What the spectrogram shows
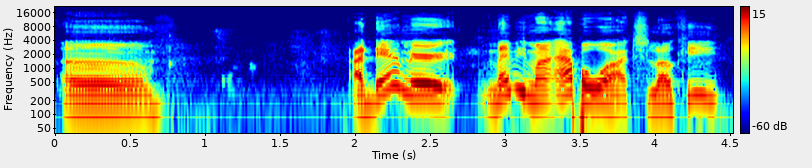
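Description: A man's voice: high voice, sing-song, takes it slowly, fairly bright tone, no room sound, studio quality. A man bantering casually with friends, slangy and freely profane in a boisterous way.

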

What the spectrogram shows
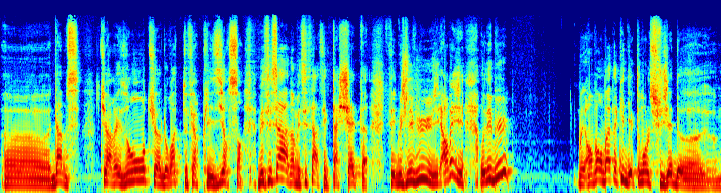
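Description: A man streaming live, chatting casually, laughing often and reading viewer comments aloud. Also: medium pitch. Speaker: Twitch streamer.

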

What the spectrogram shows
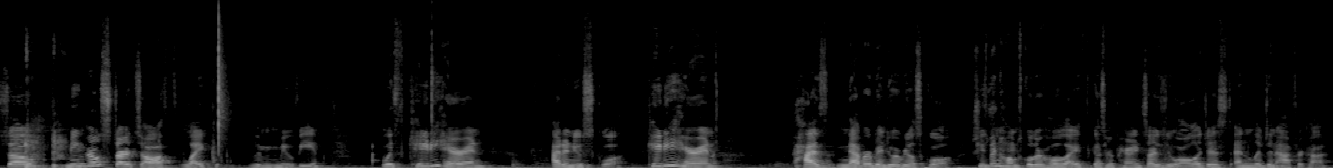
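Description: A young woman with a bright, high voice presents a musical theater segment in a read-out, announcer-like way. Her tone is sharp and forward, and faint noise sits behind her. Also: normal speed. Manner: announcer-like, reading a summary. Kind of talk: semi-scripted segment presenting.

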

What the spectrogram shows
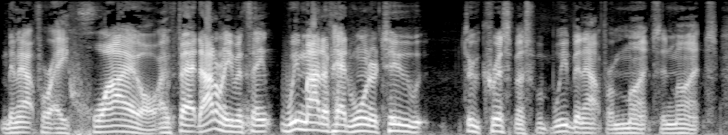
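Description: A man's voice: medium pitch, expressive, moderate pace, a bit bright, dry recording. A middle-aged man on a casual podcast, a folksy storyteller who laughs easily and explains products plainly. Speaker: company founder and podcast regular.

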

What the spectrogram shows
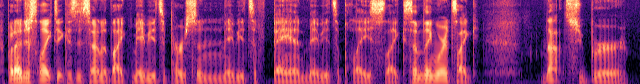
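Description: A man's voice: extremely low pitch, lively intonation, a little fast, no echo. A man talking casually as an interview guest, in a laid-back, rambling way full of "like" fillers, recorded close to the mic. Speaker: musician guest. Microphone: close microphone.

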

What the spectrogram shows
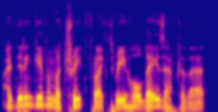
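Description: A man voicing a restless, chatty eight-year-old girl in a high piping voice. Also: lively intonation, brisk, warm tone, no echo, natural voice. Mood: anxious.

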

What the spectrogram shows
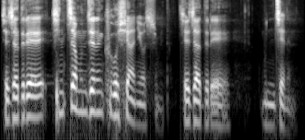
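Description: A middle-aged man preaches with a high, ringing voice that swells into anguished pleas and then sinks to a near hush. He is miked close and dry, yet a long reverb trails behind him in a large room. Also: expressive, normal speed. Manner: dramatic rises and hushed drops, voicing anguished cries to God. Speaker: pastor. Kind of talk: sermon.

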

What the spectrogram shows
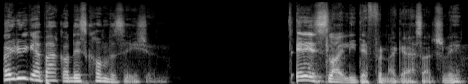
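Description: A young man chatting on a podcast. He tells stories with animated energy, dropping slang and swearing freely. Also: mid-range voice, fast, vocal fry, husky. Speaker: podcast co-host. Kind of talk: casual chat.

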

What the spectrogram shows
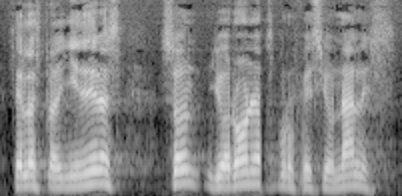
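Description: A man's voice: on the high side, normal speed, darkish tone. A middle-aged man from Mexico with a Mexican Spanish accent, teaching a Bible study in a conversational way, often repeating words and asking "¿verdad?".

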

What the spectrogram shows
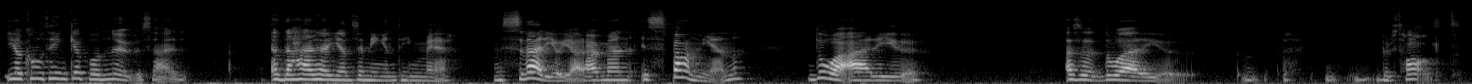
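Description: A woman's voice: mid-range voice, expressive, pauses often. A young woman, chatting casually and expressively, tossing in English phrases. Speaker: podcast co-host. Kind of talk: casual chat.

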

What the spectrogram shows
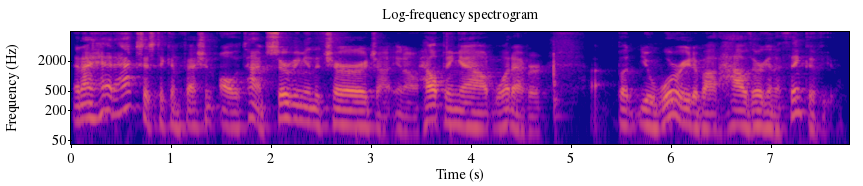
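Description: Man, low voice, casual, self-deprecating, storytelling podcast guest. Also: big pitch swings, fairly quick, a little mellow, a little hiss or hum. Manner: casual and self-deprecating, chuckles through stories. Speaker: sub-deacon, podcast guest.

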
